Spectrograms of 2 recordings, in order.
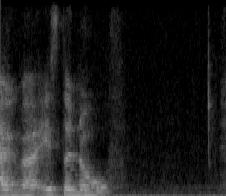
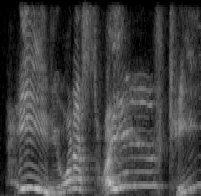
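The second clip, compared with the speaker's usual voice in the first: high, louder mock northern English accent; imitated northern accent; 11 semitones higher, 5 dB louder than usual. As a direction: ham up the dodgy northern accent, high and loud. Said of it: "But the accent was a little bit".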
